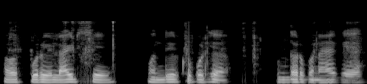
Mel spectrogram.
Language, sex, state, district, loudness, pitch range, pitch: Hindi, male, Chhattisgarh, Sarguja, -23 LUFS, 105-110 Hz, 110 Hz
